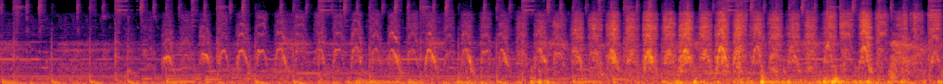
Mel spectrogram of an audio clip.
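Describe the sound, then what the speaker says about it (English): Blade sawing through a split rubber through-hull hose on a boat, quick rasping strokes in an uneven rhythm with squeaky honk-like scrapes, close and moderately loud. "So I'm just gonna cut off maybe about an inch to get back to where the rubber's not splitting"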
